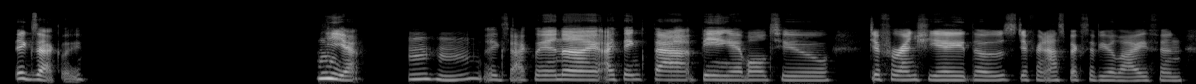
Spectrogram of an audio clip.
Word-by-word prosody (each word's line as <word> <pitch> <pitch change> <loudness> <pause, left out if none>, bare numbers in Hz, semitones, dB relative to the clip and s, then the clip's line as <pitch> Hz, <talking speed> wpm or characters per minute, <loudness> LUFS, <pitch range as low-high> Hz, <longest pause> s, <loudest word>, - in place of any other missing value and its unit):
Exactly. 230 -3 -1 2.3
Mm. 275 -2 +4
Yeah, 195 - +3 0.5
mhm, 240 +1 -10
exactly. 215 +1 -7
And 215 +1 +3
I 210 -1 +7
I - - +1
think 225 0 -3
that 205 -2 +3
being 210 -2 +3
able 205 0 -4
to 190 -2 -9 0.4
differentiate 205 -3 +2
those 200 0 -7
different 205 0 -3
aspects 195 +1 -6
of 205 -2 -13
your 190 -1 -7
life 180 0 -6
and 180 -1 -10
205 Hz, 105 wpm, -22 LUFS, 195-220 Hz, 2.3 s, I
